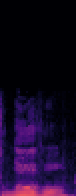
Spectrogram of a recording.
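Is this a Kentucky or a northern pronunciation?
Kentucky. It is said the local Kentucky way.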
